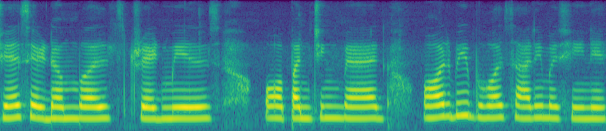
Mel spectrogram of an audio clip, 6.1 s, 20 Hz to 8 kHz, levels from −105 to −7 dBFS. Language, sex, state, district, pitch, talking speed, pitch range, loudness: Hindi, female, Jharkhand, Palamu, 225 Hz, 110 wpm, 220-230 Hz, -17 LUFS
